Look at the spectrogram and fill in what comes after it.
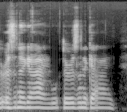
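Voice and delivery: mock tearful, very high sobbing. Retelling a wife's reply to her husband at a Denny's, retelling a sobbing wife. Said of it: "The wife starts sobbing and".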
